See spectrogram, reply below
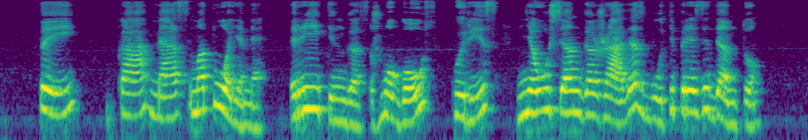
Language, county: Lithuanian, Šiauliai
